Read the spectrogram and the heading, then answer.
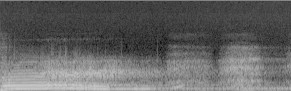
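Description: Heavy, suggestive breathing from a record of sensuous songs: a drawn-out, voiced, moan-like exhale gives way to raspy, breathy gasps, with no talking.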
